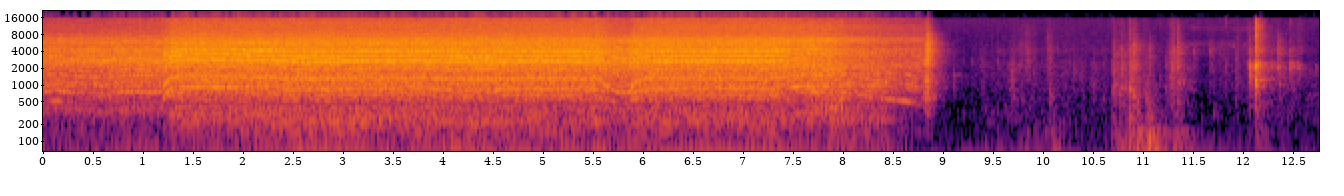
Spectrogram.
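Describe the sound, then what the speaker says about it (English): A power drill whines loudly and steadily for several seconds as it bores a small hole halfway into wood, then cuts off, leaving a few faint knocks and clicks. "So I've drilled a little hole there"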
